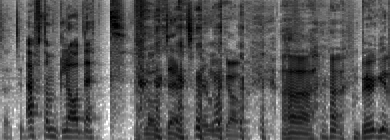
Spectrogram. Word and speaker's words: Aftonbladet: Foreign editor Christopher Dickey is amongst us, as is Johanna Frundin, Paris correspondent for Swedish daily newspaper Aftonbladet. Welcome back. I mispronounced that. Aftonbladet.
